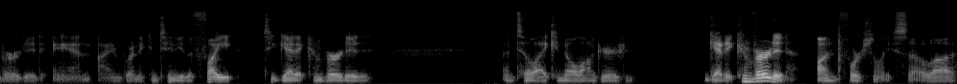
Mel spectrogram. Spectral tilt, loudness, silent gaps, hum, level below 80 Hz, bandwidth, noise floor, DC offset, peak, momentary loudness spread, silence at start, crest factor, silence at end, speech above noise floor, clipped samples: -5.5 dB/octave; -33 LUFS; none; none; -72 dBFS; 12.5 kHz; -85 dBFS; under 0.1%; -10 dBFS; 18 LU; 0 s; 26 dB; 0 s; 51 dB; under 0.1%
